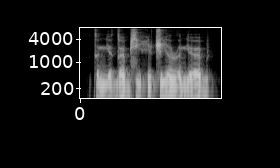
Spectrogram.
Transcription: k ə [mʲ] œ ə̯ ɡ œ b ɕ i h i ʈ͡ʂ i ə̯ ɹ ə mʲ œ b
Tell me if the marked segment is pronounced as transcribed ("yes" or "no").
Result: yes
